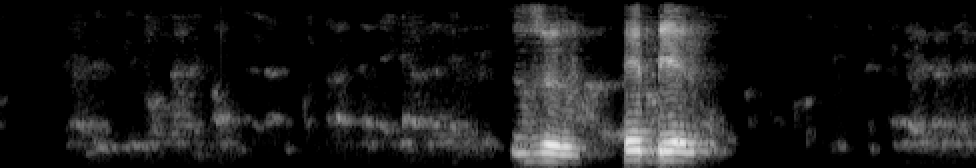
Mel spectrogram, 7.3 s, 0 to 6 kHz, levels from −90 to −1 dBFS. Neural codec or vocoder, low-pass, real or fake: codec, 24 kHz, 0.9 kbps, WavTokenizer, medium speech release version 2; 5.4 kHz; fake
